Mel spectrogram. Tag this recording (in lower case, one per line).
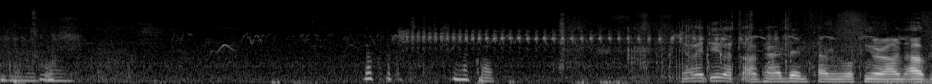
speech
animal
